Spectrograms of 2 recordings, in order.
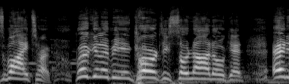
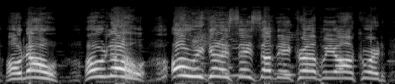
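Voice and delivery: loud panic; 4 semitones higher, 8 dB louder than usual. Acted. Panics as bottle lands.

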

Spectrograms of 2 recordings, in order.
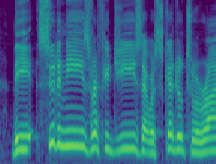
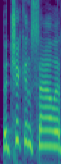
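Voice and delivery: ordinary talk

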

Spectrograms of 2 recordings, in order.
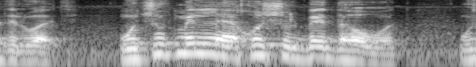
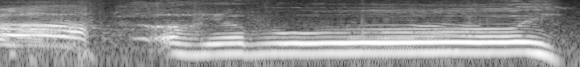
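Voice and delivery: drawn-out groan; 4 semitones higher, much slower than usual. Acted.

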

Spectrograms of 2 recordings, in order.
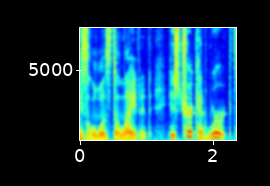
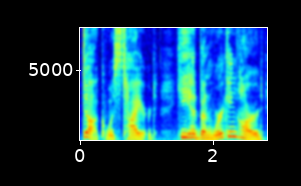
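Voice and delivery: ordinary delivery, nothing marked

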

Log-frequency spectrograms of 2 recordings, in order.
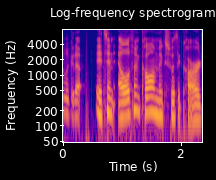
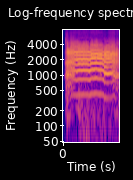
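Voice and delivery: high-pitched yell; excited scream; 4 dB louder than usual. Real, not acted. Player reacting to the flight, high scream.

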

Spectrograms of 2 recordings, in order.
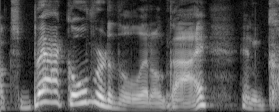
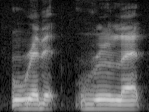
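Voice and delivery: frog voice; 6 semitones lower than usual. Acted. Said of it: "the frog says".

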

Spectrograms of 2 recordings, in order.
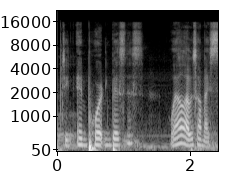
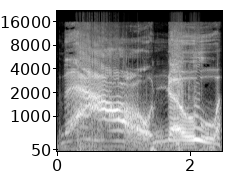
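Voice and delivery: higher, loud shouts; shouting no; 8 semitones higher, 12 dB louder than usual. Acted. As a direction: belt out the refusal. Shouting in character.

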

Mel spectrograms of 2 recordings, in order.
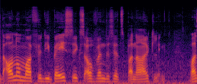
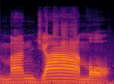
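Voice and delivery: slow demo; 3 semitones lower, 5 dB louder, much slower than usual. Shown as a demonstration. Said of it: "zum Beispiel wir essen".

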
